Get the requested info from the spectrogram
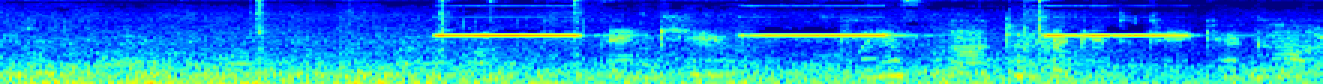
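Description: Subway ticket vending machine beeping three times, about a second apart, each a steady high half-second tone, while it issues the tickets.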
